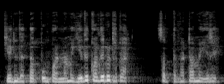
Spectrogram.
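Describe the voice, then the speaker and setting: A woman playing a gruff scolding husband. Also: deep voice, rapid-fire, soft background music, pitched below the performer's own voice, natural voice. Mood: stern. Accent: Tirunelveli Tamil. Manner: stern, clipped, hushing.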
